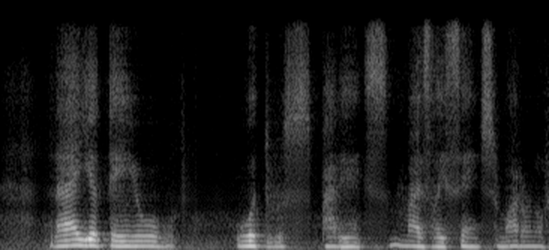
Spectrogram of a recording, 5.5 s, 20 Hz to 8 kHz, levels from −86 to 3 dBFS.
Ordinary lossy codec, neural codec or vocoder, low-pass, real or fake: none; codec, 24 kHz, 0.5 kbps, DualCodec; 7.2 kHz; fake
